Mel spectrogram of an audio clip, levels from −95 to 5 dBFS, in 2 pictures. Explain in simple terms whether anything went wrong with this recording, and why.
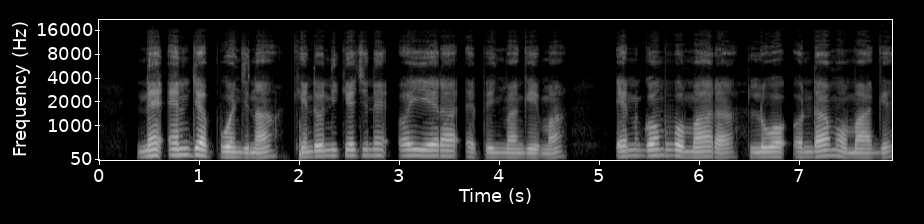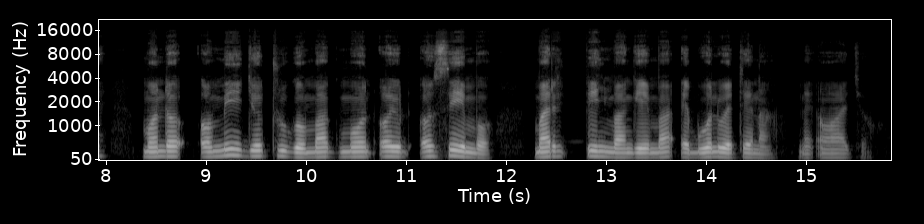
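Two brief glitches can be heard in this speech recording.

The first is a short stall from a late packet, from 5.67 to 5.77 s. A piece of the audio arrived too late, and the receiving side ran out of sound to play. Instead of going silent, it stretched the last bit of sound for 75 ms, then carried on exactly where it left off. Nothing is lost, but one sound is held too long, with a faint buzz or dip, and everything afterwards plays 75 ms later than before.

The second is a jitter buffer speed-up, from 10.60 to 11.23 s, between "omi jotugo mag mon" and "osimbo mar piny mangima". The receiver had built up more stored audio than it wants, so it trimmed many tiny slices out to catch up, roughly a tenth of a second in total. The speech plays at 113% speed over that stretch without any change in pitch, so it sounds briefly rushed.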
